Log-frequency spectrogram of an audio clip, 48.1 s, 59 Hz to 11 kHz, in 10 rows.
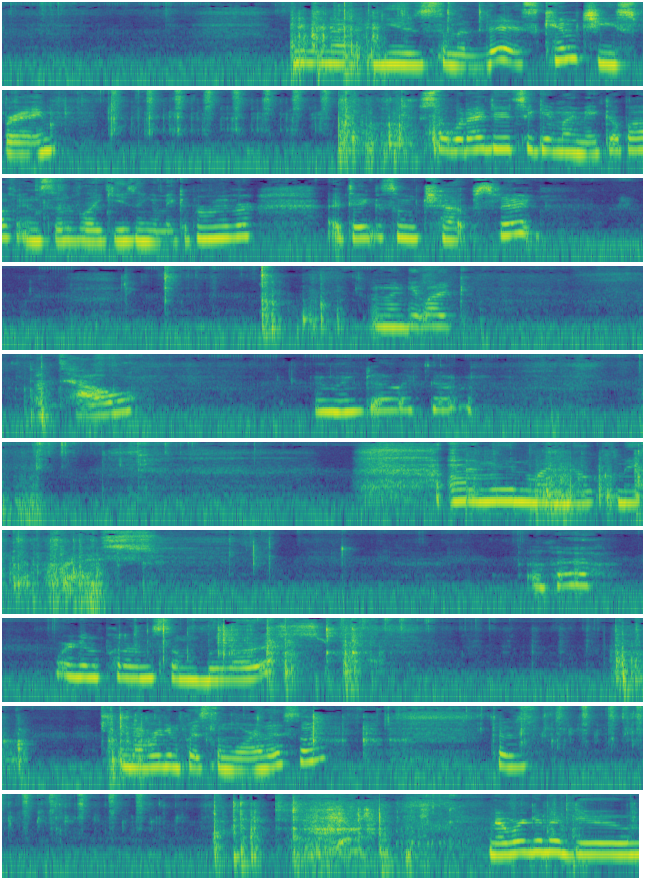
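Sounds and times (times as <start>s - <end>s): steady low hum: 0.0s - 48.0s
spray bottle misting: 42.2s - 44.6s.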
